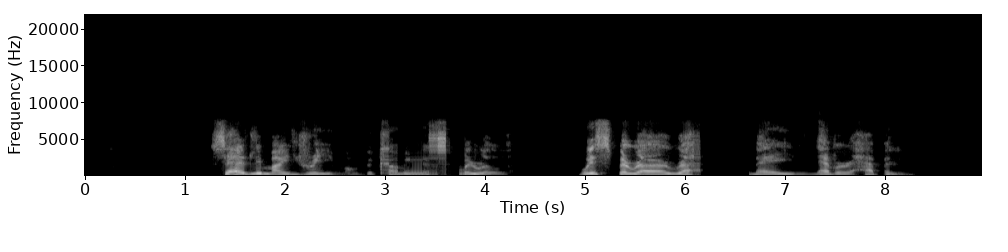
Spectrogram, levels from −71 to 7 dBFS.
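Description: Audio likely arrived too seldom from 3.00 to 3.80 s and again from 6.10 to 6.68 s, so a roughly 15 ms buffer was replayed in place of most of the skipped speech. Each stretch has robotic sound from repeated short buffers: a rigid metallic buzz at 66.8 Hz that loosely tracks the speech, over a faint Speex coding.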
